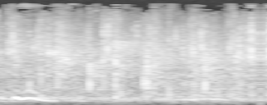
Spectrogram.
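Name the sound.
tepid audience applause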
